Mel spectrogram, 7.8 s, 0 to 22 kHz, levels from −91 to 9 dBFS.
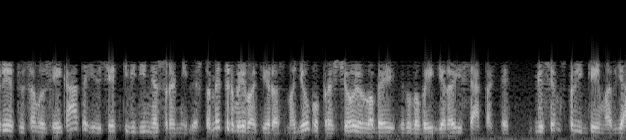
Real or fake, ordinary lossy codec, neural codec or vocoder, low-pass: fake; AAC, 16 kbps; codec, 16 kHz, 0.9 kbps, LongCat-Audio-Codec; 7.2 kHz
